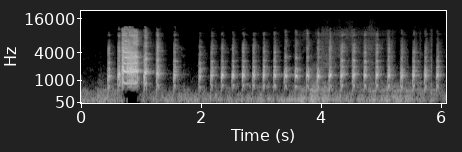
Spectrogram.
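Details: Calling for a male, a wild red junglefowl hen opens with one loud raspy squawk, then a steady train of about twenty-five short sharp clucks at roughly four per second, fading slightly over the low rumbling background.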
